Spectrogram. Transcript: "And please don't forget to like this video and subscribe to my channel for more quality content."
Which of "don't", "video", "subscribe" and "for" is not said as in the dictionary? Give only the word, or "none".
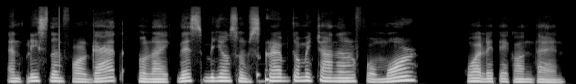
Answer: video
